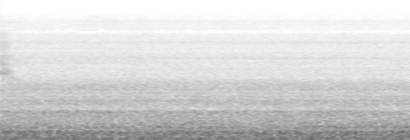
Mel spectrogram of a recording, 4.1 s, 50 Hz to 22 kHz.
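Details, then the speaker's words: Ford FG2 Falcon after P2110 throttle-body code fix (suspected air leak or dirty throttle blade): low steady idle hum under aircon, radio and lights load, throttle rock steady at 14–15%, no hunting or dips; idling properly. "Put aircon on. Put the radio on. I might put the lights on as well. You can see like it's sitting rock steady at 14–15%."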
